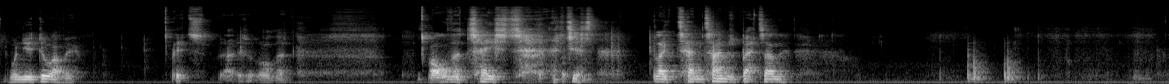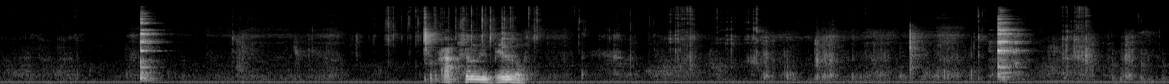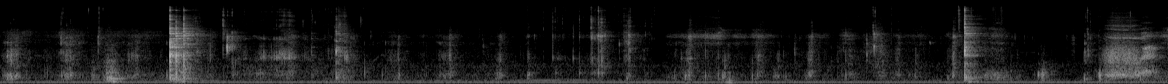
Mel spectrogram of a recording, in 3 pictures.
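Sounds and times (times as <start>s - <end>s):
fork clinking against bowl: 13.1s - 13.4s, 21.6s - 22.0s
chewing crisp food: 13.8s - 34.4s.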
